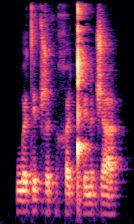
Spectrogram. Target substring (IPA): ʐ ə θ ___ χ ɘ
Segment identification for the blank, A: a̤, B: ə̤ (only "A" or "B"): B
